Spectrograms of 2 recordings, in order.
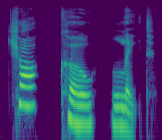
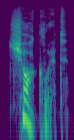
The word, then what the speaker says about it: chocolate: Many learners say chocolate. Native speakers usually say chocolate.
